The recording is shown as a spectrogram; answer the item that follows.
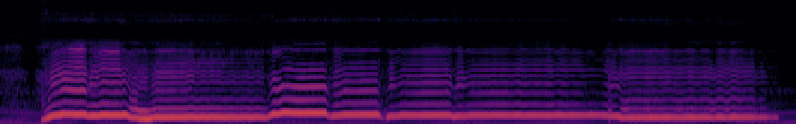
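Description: A solo voice humming the song's wordless closing melody: a slow run of long held notes with a slight vibrato, stopping right at the end.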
